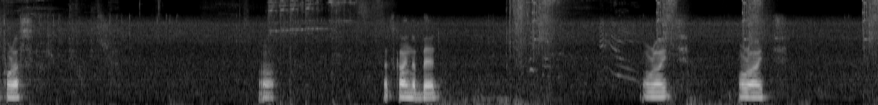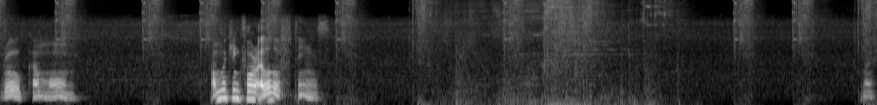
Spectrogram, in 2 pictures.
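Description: Game characters clash with sharp magical blasts and hits.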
